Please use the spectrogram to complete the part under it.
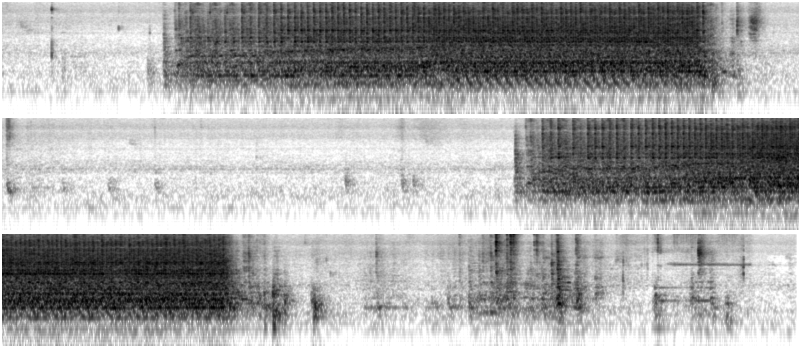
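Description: A sewing machine runs a regular straight stitch through a quilt block in two long steady bursts of fast, even, close whirring, separated by a quiet pause, with light handling noises after the second run.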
